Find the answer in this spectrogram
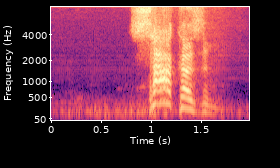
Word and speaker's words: sarcasm: Sarcasm. Say sarcasm. First syllable.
